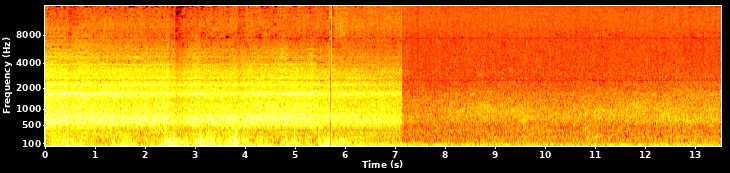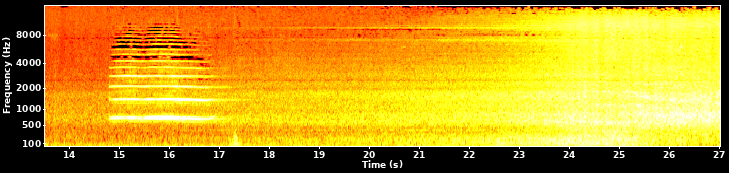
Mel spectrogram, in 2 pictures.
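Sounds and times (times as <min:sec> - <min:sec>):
train rumble: 0:00.0 - 0:27.0
train horn blast: 0:14.8 - 0:17.5.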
